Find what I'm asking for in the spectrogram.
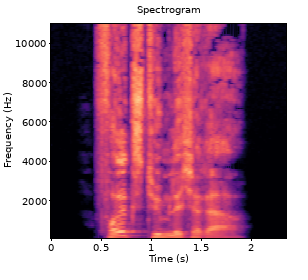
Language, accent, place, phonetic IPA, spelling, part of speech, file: German, Germany, Berlin, [ˈfɔlksˌtyːmlɪçəʁɐ], volkstümlicherer, adjective, De-volkstümlicherer.ogg
- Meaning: inflection of volkstümlich: 1. strong/mixed nominative masculine singular comparative degree 2. strong genitive/dative feminine singular comparative degree 3. strong genitive plural comparative degree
